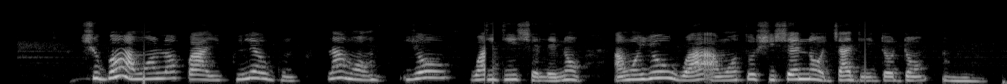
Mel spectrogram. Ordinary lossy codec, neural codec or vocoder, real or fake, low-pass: none; none; real; none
